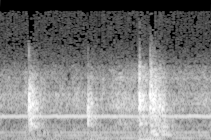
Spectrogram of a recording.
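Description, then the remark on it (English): A door is pulled shut with a few short wooden clunks and a soft latch thud, over a steady low mechanical hum with no talking. “Close the door, will you?”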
